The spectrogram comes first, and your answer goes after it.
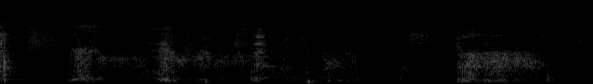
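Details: Siberian Husky Sjusja, lying indoors on her mistress's bed and refusing to leave, gives breathy, wheezing grumbles and whiny groans in several drawn-out bursts, with a faint human voice in the room.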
